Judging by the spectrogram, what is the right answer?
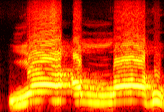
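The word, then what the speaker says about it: يا الله: dibacanya dengan Bil qat'i tidak boleh dibaca ya Allahu tapi ya Allah Ah sempurna ya Allah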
